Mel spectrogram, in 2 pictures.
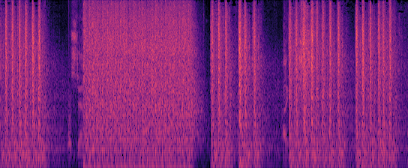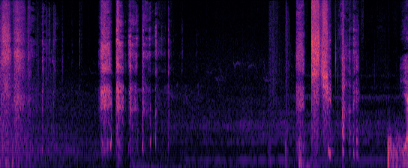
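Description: Automatic gunfire in the survival video game Rust: loud, dense bursts of rapid shots in long strings, then scattered shorter bursts and single cracks, with a voice speaking briefly between volleys.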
